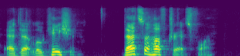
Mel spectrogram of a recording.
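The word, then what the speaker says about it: Hough transform: do that is uh a huff transform hoe transform transform i you'll hear a thousand different pronunciations i'll say huff transform here i usually say ho transform because that's what i weirdly always heard it a long time ago which is wrong but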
